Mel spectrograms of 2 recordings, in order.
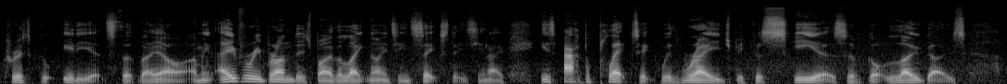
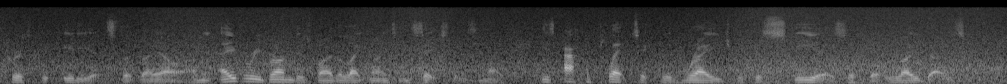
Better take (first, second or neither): first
